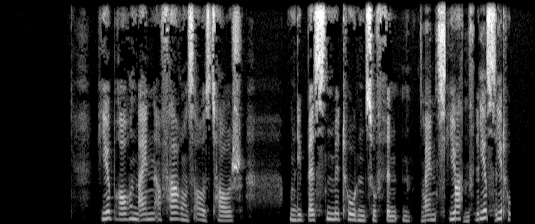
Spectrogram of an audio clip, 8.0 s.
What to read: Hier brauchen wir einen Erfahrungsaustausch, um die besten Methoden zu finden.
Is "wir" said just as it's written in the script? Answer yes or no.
no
